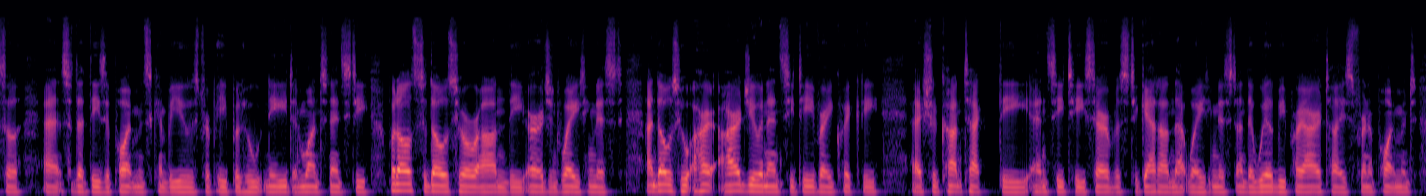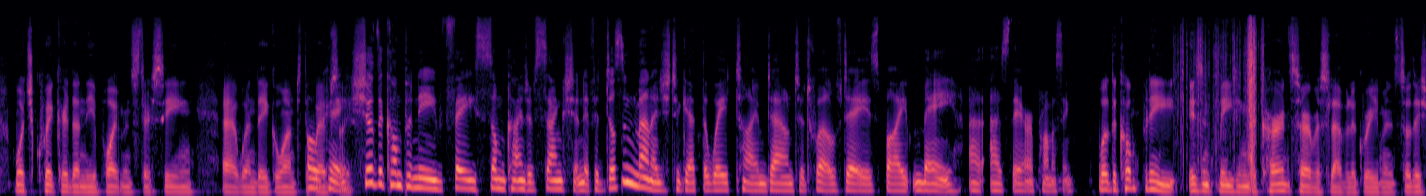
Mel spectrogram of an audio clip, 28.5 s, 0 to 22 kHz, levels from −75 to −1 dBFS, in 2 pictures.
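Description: From 25.99 to 26.91 s, cable scratch noise rasps over the speech, nearly as loud as the voice itself. It is likely caused by a worn cable or connector shifting and changing its contact resistance. On a spectrogram it shows as dense, broadband vertical streaks; the waveform looks ragged and spiky.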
